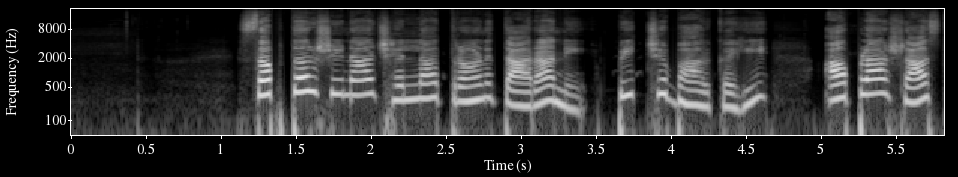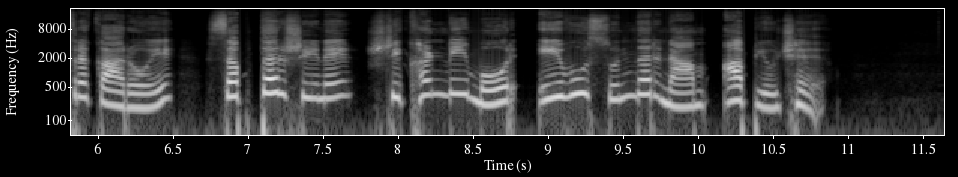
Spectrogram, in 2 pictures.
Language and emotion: Gujarati, neutral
